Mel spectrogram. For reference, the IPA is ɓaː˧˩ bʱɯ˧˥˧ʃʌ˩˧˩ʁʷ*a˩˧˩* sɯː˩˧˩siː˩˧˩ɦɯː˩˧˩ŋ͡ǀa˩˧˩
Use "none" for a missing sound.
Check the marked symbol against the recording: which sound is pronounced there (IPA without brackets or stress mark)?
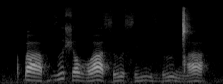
aː˩˧˩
